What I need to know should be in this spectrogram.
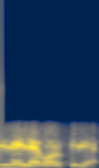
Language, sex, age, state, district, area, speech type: Malayalam, male, 18-30, Kerala, Wayanad, rural, conversation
